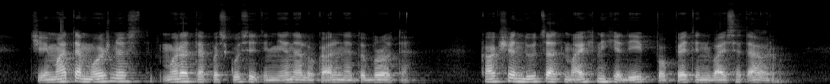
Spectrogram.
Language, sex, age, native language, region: Slovenian, male, 12-17, Slovenian, Drava region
